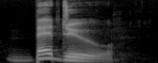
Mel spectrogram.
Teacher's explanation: i think the emphasis is on the first syllable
